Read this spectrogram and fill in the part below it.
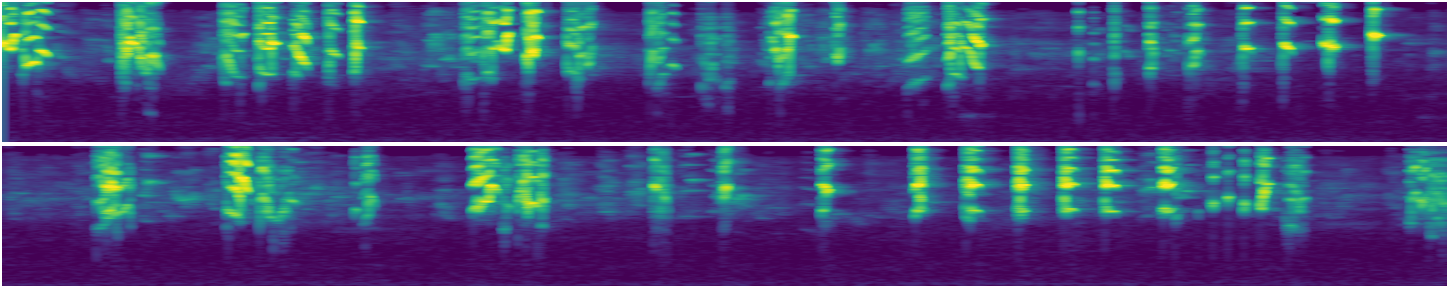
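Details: Companion lovebirds, a young green personata and an older green pied personata, chirping at length in an aviary: dense runs of sharp, shrill chirps in rapid series, broken by short pauses.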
